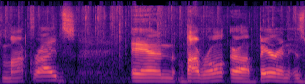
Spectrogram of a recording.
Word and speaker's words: Mack Rides: what i s now people say mock rides correctly but for the longest time i always heard mack rides um let's see what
